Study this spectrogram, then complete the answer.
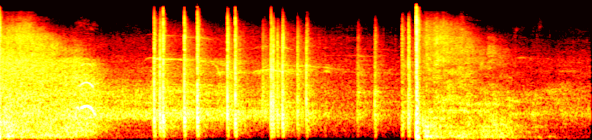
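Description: Firecrackers going off at a cricket stadium ceremony in Peshawar, a rapid series of sharp, loud cracks in irregular bursts over crowd noise, with a final cluster of bangs.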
